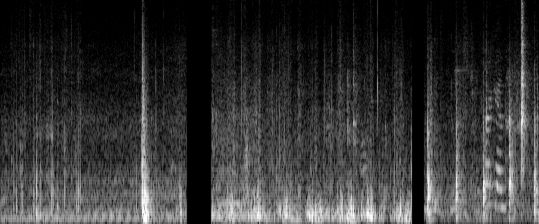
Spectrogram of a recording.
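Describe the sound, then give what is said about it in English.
A car door clicks open with a sharp latch sound, followed by rustling, thumps and clunks of someone climbing in, with muffled voices murmuring. “You just open the door, it's not hard.”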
